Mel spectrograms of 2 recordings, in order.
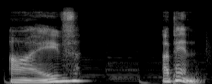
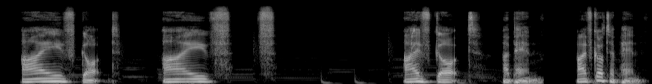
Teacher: Y si estás familiarizado con el resto de mis vídeos, sabrás que la F es la hermana de la V, pero sin voz. Así que en conversación, esta V se queda un poco desonorizada muchas veces y suena un poco como una F. Entonces, I have a pen.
